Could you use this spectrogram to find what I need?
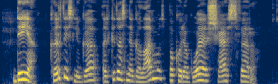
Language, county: Lithuanian, Vilnius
